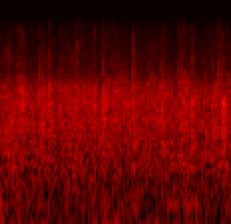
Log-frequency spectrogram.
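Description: Audience applause for jazz musicians, including a pianist and a bassist, as a steady, even wash of many clapping hands held at a fairly low level throughout.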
